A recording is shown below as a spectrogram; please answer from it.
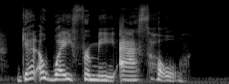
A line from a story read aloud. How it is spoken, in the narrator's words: She screamed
